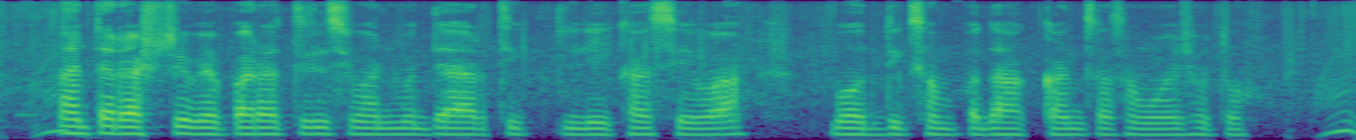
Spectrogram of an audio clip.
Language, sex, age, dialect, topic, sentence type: Marathi, female, 46-50, Varhadi, banking, statement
